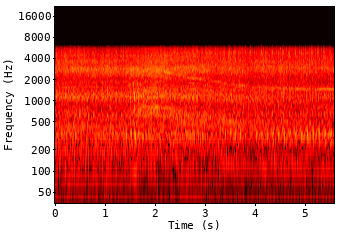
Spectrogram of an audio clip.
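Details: Subaru EJ22 engine with 235,000 km at idle: loose, uneven tapping over a busy idle without a firm beat; owner suspects piston slap, unconfirmed.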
